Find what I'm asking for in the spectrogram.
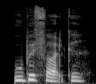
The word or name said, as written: ubefolket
